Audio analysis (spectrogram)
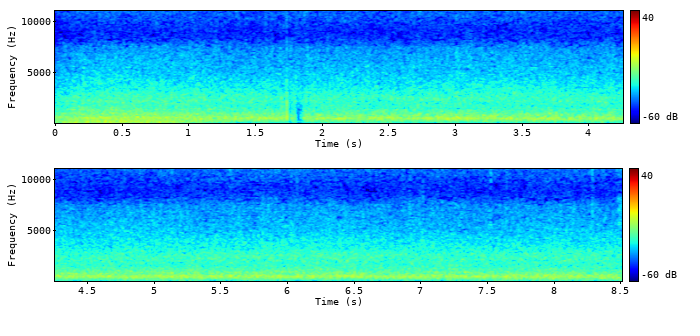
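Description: Forest river rapids rush in a constant, broadband roar, steady and fairly close with no breaks.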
